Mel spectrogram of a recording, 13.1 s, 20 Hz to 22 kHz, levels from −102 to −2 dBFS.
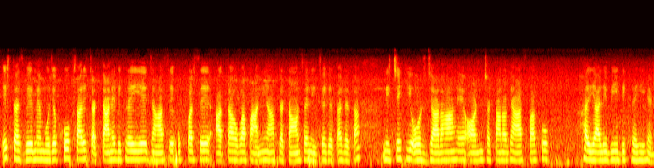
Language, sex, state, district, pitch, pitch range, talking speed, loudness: Hindi, female, Bihar, Lakhisarai, 160 Hz, 150-165 Hz, 180 wpm, -17 LUFS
